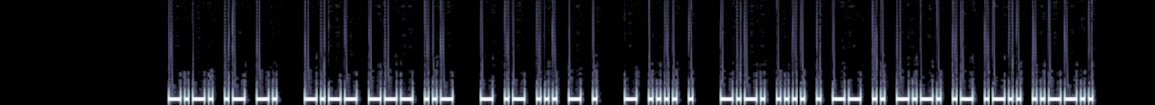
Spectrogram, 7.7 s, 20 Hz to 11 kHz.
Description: Morse code, heard as a keyed tone, about 44 wpm, 700 Hz. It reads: CAN YOU TASTE THE CHEMICAL?
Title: Sentences from Top 1200 Words 45wpm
